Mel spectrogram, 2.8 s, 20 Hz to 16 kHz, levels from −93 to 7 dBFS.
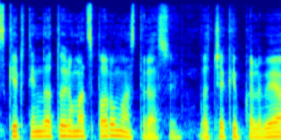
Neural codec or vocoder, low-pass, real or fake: codec, 44.1 kHz, 3.4 kbps, Pupu-Codec; 14.4 kHz; fake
